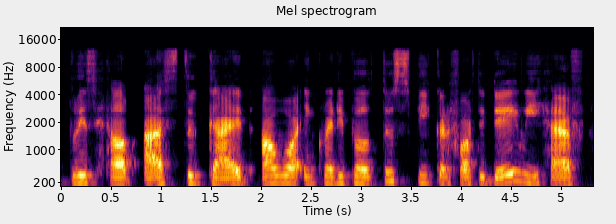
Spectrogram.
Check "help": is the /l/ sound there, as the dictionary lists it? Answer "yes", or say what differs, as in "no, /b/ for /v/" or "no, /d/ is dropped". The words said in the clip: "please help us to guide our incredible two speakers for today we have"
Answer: yes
